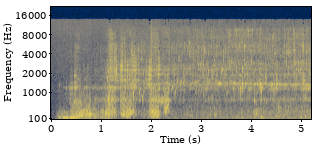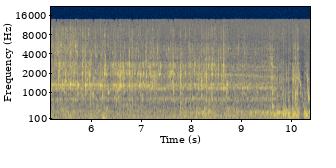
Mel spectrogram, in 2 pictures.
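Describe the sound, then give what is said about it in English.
A toilet flushes with a loud gurgling whoosh in the first couple of seconds, then water keeps rushing and hissing steadily as the tank refills until the end. “More toilets are flushed in the United States than in any other country in the world.”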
